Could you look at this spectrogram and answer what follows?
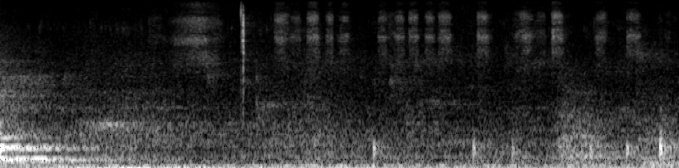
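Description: Chalk writes on a board in short, soft scratching strokes with light taps, faint and close in a quiet room, with no talk.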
